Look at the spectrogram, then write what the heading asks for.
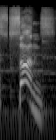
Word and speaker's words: son: Essa palavra soa como son, um som parecido com o som inicial da palavra do português santo.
